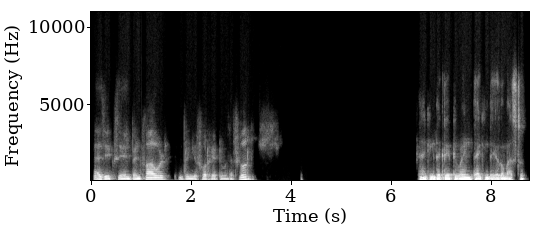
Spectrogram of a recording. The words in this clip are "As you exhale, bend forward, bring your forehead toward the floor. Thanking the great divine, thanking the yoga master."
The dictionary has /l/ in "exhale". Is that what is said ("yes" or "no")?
no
